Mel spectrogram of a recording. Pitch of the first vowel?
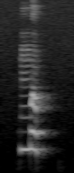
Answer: low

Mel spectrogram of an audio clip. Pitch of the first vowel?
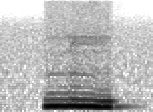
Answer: low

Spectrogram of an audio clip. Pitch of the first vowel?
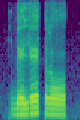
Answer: low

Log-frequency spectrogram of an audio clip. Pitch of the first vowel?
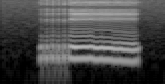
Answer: falling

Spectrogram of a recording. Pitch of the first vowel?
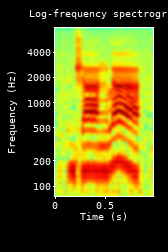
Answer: low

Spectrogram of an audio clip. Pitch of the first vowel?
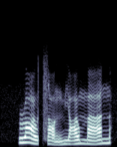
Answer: falling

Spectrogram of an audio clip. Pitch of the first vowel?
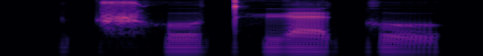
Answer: high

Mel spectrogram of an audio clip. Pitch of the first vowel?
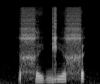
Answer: low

